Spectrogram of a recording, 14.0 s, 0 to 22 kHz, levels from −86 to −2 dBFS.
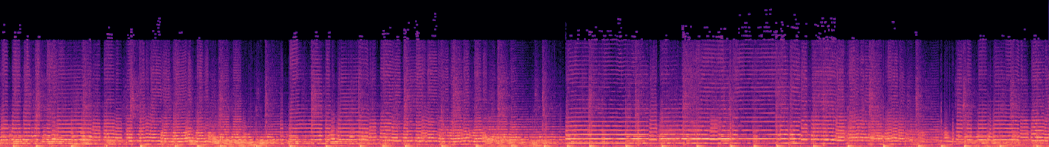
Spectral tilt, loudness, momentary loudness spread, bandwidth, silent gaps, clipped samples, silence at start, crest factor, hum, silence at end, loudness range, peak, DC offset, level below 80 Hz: -4 dB/octave; -17 LUFS; 4 LU; 19 kHz; none; under 0.1%; 0 s; 14 dB; none; 0 s; 2 LU; -4 dBFS; 2%; -44 dBFS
